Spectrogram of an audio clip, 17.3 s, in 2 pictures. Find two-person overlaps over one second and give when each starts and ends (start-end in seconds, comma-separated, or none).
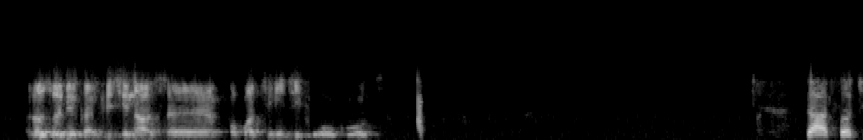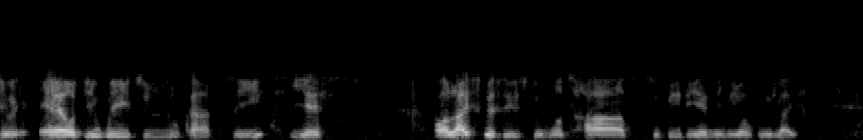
none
